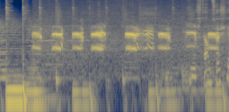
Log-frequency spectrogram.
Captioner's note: frog noises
